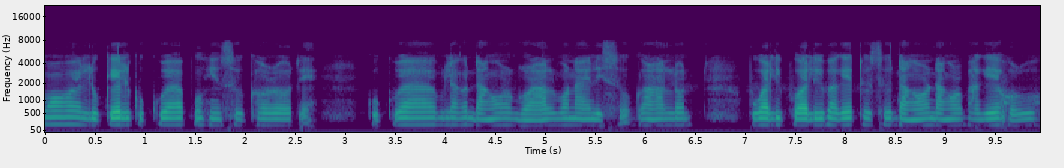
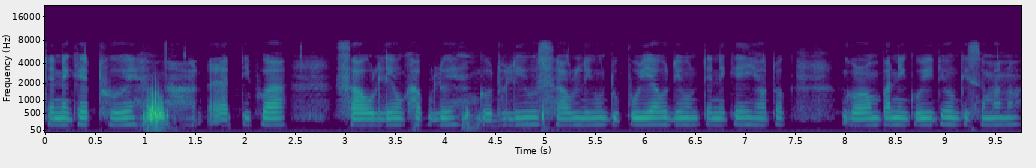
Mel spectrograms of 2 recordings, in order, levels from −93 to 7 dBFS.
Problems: none marked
